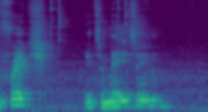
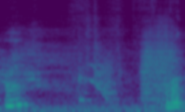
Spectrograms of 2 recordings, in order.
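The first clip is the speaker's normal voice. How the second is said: normal talking voice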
